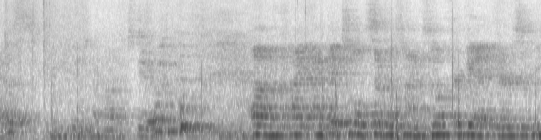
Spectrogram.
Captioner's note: laughter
